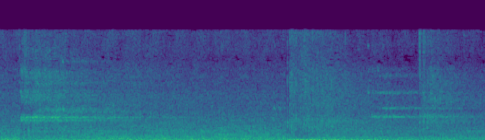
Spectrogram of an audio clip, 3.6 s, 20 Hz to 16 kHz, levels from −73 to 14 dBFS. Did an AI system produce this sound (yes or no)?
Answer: no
